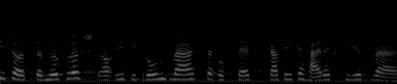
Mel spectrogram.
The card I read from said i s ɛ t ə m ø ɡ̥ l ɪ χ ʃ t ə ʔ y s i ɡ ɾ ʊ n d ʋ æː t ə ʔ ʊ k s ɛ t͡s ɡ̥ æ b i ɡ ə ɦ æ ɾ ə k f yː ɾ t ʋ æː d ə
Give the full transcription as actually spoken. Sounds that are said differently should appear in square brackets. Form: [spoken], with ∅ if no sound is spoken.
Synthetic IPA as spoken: i s [œ] t ə m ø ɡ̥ l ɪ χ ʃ t [ɑ] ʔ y s i ɡ ɾ ʊ n d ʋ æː t ə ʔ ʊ k s ɛ t͡s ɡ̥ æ b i ɡ ə ɦ æ ɾ ə k f yː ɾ t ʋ æː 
